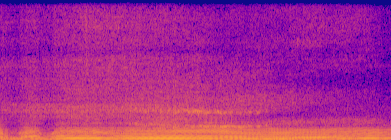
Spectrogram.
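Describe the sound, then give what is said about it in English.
A classic white Ford Escort races round a corner onto an old motor racing circuit in a park. Its loud engine note climbs, dips briefly, then rises again, with tyre squeal possible under the roar. “here in Crystal Palace Park as a car races towards me. I believe it's a white Ford Escort, a classic, as it turns this corner to join the old motor racing circuit”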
